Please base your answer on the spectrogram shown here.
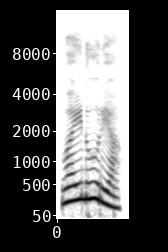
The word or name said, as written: ವೈಡೂರಿಯ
